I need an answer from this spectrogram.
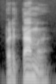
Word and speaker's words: pertama: kereta, Final a is usually pronounced as a schwa in Malay, at least in Malaysia. A couple more examples. Saya, meaning I, is pronounced, saya, and pertama, meaning first, is pronounced. pertama, City.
